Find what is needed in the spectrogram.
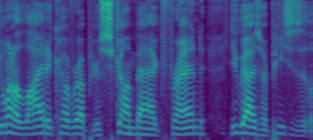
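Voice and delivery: retold angry tirade; imitated angry confrontation. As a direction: imitate a dad getting in someone's face. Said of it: "gets in my friend's face".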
